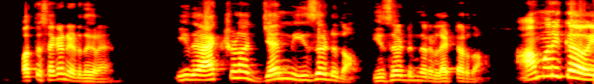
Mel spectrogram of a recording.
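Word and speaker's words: Gen Z: சார் அது ஜென் சி சார். அங்க C letter C இருக்கா இல்ல இசட் இருக்கா? அவங்க அந்த மாதிரி ப்ரொனவுன்ஸ் பண்றாங்க, ஜென் சி அப்படின்னு ப்ரொனவுன்ஸ் பண்றாங்க. ஆனால் அது ஜென் இசட் தான்.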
